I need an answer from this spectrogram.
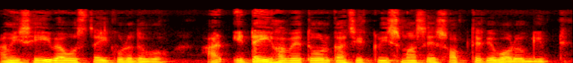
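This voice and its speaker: A man acts out a benevolent Santa from a cartoon tale. His voice is deep and low. He speaks in a fatherly, reassuring way, as if soothing an unhappy child. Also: fairly even intonation, moderate pace. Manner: gentle, reassuring. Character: kindly, fatherly male Santa Claus comforting a child. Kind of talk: cartoon story dialogue.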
